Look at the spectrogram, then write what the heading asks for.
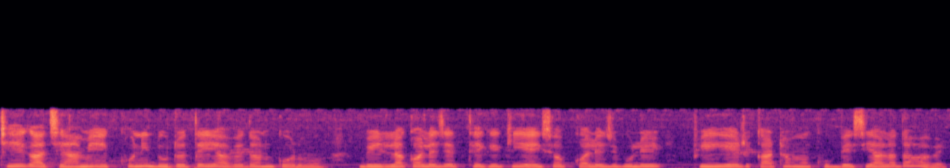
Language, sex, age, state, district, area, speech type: Bengali, female, 18-30, West Bengal, Howrah, urban, read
